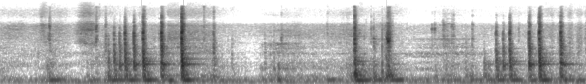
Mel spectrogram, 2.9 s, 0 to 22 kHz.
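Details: Lada Granta clutch pedal: dry rapid creaking in short bursts each press and release, from the pedal return spring; spraying WD-40 on the spring and linkage reduces the squeak.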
